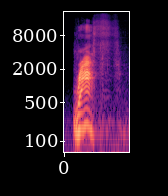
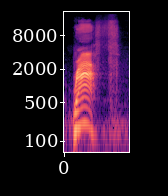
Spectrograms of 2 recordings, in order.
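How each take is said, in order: First: The vowel is an 'a' sound. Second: The same.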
